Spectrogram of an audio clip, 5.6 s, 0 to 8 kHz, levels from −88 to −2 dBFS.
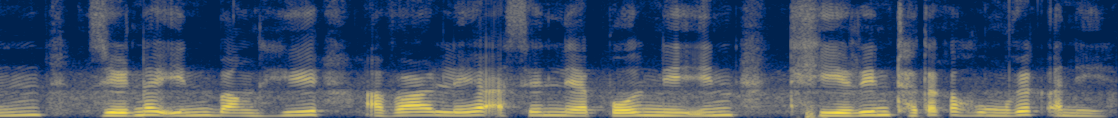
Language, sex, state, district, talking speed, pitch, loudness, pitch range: Mizo, female, Mizoram, Aizawl, 225 wpm, 210 Hz, -15 LUFS, 195-235 Hz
